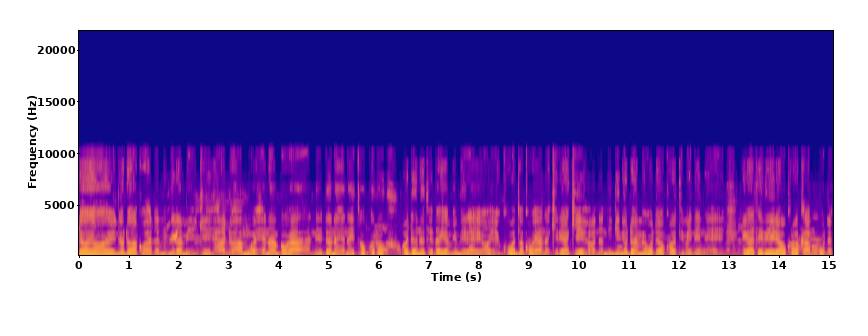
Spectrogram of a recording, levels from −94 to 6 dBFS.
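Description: Speech with Nellymoser compression audible throughout: a rough, hissy halo and a smeared, underwater quality, with nothing above 10.7 kHz. The likely cause is Flash's Nellymoser Asao codec filling starved bands with noise, at a rate that fits about 44 kbps.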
